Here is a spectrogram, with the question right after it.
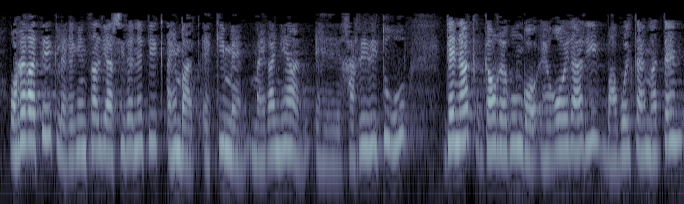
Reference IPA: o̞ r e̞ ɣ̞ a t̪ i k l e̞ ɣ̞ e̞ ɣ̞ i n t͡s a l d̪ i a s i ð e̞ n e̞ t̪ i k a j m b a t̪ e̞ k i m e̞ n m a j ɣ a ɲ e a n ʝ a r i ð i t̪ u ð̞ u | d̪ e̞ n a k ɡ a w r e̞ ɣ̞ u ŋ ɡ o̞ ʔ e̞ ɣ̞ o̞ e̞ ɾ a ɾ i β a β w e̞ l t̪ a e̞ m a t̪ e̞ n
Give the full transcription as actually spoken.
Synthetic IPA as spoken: o̞ r e̞ ɣ̞ a t̪ i k l e̞ ɣ̞ e̞ ɣ̞ i n t͡s a l d̪ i a s i ð e̞ n e̞ t̪ i k a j m b a t̪ e̞ k i m e̞ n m a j ɣ a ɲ e a n ʝ a r i ð i t̪ u ɣ̞ u | d̪ e̞ n a k ɡ a w r e̞ ɣ̞ u ŋ ɡ o̞ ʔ e̞ ɣ̞ o̞ e̞ ɾ a ɾ i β a β w e̞ l t̪ a e̞ m a t̪ e̞ n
